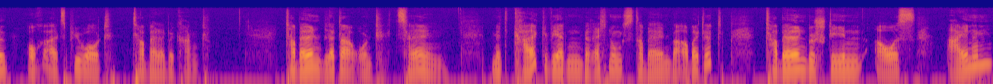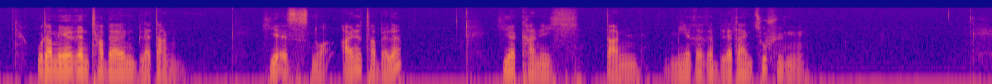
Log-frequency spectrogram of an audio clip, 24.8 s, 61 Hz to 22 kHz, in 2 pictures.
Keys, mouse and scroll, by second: 17.4 click, 18.5 click, 20.4 click.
